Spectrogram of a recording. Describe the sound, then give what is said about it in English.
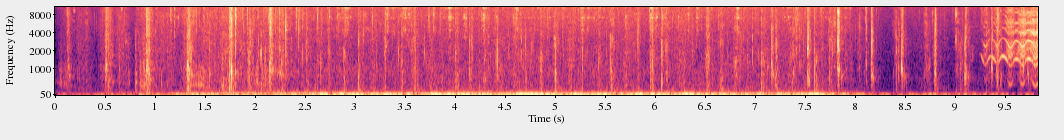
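A horse's hooves pounding the ground at a run in rapid, loud clip-clop beats, with a whinny breaking through. The hoofbeats swell to a peak midway and then fade toward the end. “Now here is an energy of movement, of running, of the earth being pounded by hooves.”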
